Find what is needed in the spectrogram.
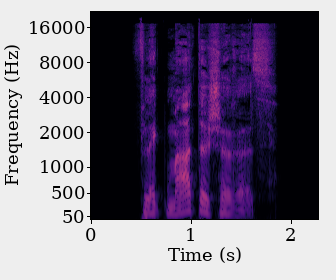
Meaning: strong/mixed nominative/accusative neuter singular comparative degree of phlegmatisch
- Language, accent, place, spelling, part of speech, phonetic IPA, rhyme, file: German, Germany, Berlin, phlegmatischeres, adjective, [flɛˈɡmaːtɪʃəʁəs], -aːtɪʃəʁəs, De-phlegmatischeres.ogg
